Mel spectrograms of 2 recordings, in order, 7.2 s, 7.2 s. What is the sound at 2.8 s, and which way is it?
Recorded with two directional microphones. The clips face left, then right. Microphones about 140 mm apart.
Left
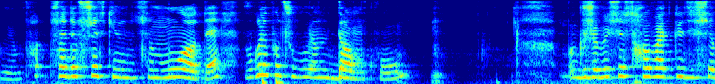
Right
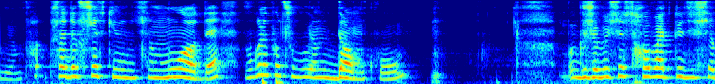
A woman's voice, 20° right (ahead or behind).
